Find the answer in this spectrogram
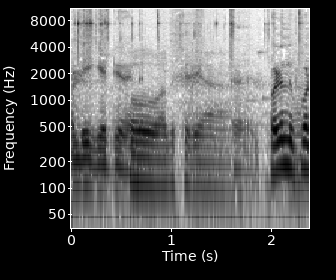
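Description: A man talking, with light metallic jingling and clinking in the background.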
